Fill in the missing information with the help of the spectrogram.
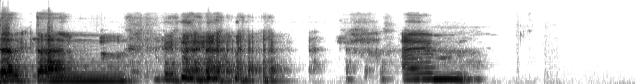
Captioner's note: laugh loudly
